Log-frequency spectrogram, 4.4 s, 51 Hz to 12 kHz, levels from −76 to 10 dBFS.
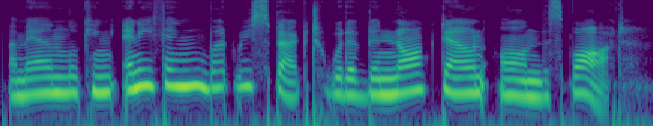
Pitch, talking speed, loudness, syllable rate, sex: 225 Hz, 195 wpm, -15 LUFS, 4.8 syllables/s, female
